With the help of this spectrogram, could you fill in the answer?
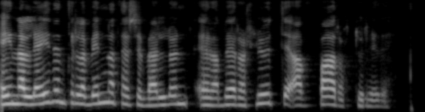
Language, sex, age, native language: Icelandic, female, 50-59, Icelandic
